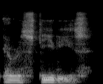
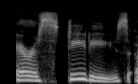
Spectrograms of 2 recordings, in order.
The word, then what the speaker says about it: Aristides: The pronunciation is Aristides. – Aristides, okay, thank you.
